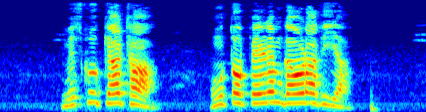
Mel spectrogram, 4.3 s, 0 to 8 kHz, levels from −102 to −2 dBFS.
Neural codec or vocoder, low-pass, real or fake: vocoder, 44.1 kHz, 128 mel bands every 512 samples, BigVGAN v2; 7.2 kHz; fake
